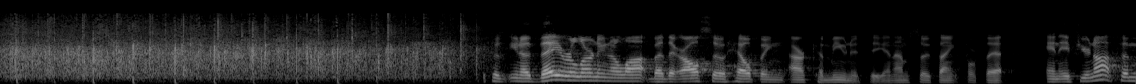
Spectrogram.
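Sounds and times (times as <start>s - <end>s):
audience applause: 0.0s - 4.9s
speech: 4.9s - 11.3s.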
